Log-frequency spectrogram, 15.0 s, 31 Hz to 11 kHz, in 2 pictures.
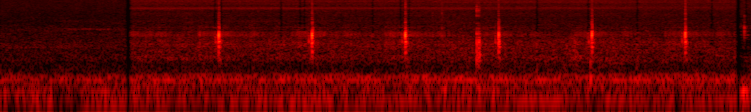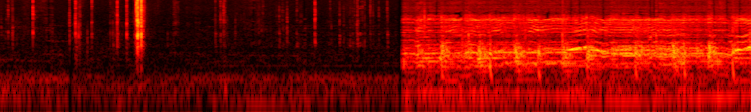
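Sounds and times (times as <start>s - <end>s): faint low motor hum: 0.0s - 8.2s.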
